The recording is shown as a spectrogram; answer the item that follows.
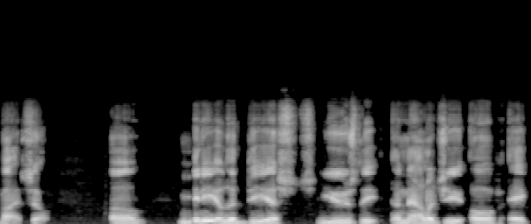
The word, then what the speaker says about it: Deist: D-E-I-S-T, Deist. Some people pronounce it Deist, same thing.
